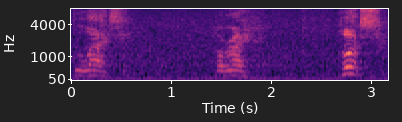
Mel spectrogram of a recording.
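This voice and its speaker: Man, very high voice, workout instructor, energetic counting, distant mic. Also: extremely slow. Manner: energetic, calls out counts and cues. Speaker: fitness instructor. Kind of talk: live online workout coaching. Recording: distant mic, faint background noise.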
